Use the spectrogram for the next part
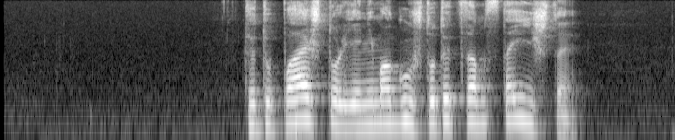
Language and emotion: Russian, angry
